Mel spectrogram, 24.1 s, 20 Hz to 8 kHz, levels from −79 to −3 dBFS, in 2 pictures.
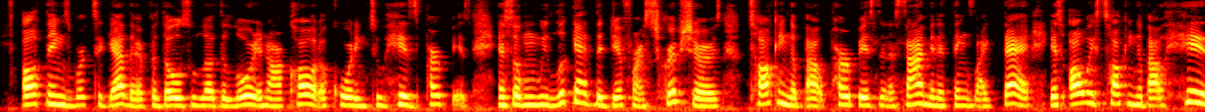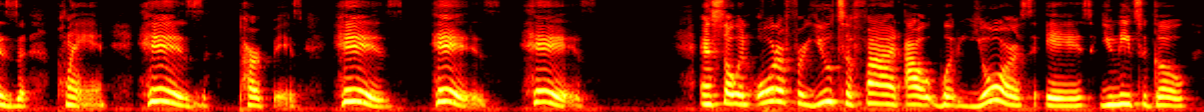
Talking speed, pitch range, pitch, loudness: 155 wpm, 200-250 Hz, 220 Hz, -16 LUFS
